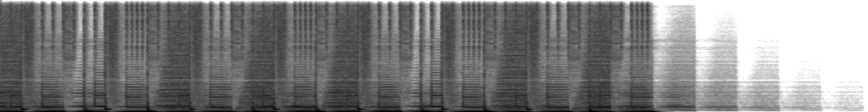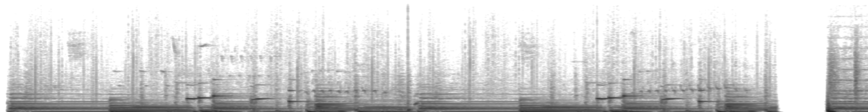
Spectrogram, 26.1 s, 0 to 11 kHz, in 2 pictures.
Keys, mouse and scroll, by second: 0.0-2.2 typing, 1.5 Tab, 1.7 click, 2.0 Tab, 3.7 Tab, 4.0 shift+click, 4.2 g, 5.5 click, 5.7 click, 6.0 shift+click, 6.1 Tab, 6.3 a, 6.4 s, 7.1 Tab, 7.2 click, 7.5 Tab, 7.7 click, 7.9 g, 8.7 Tab, 8.9 click, 9.9 click, 10.2-11.5 right drag, 11.6 a, 12.0 click, 12.5 a, 13.0 click, 13.2 Tab, 13.4 a, 13.6 s, 14.3 Tab, 15.9 scroll up 2, 16.2 Tab, 16.2 click, 16.7 shift+d, 17.0 p, 17.5 Tab, 17.8 scroll up 1, 18.1 click, 18.5 click, 18.9 click, 19.6 drag, 19.8 s, 21.0 Tab, 21.2 a, 21.3 e, 22.3 click, 22.9 Tab, 23.2 Tab, 23.6 s, 25.2 Tab, 25.4 a, 25.5 s.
